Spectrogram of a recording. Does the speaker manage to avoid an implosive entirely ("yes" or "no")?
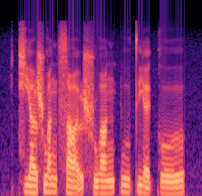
yes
